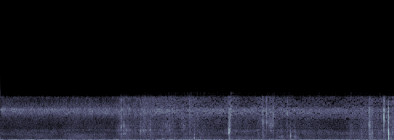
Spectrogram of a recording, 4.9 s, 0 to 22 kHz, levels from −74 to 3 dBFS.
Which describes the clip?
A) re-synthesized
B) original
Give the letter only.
A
